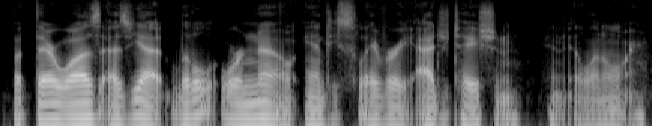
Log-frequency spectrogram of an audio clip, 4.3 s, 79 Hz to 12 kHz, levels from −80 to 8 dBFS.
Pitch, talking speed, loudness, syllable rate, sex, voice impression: 90 Hz, 165 wpm, -20 LUFS, 6.1 syllables/s, male, very masculine, middle-aged, very thick, tensed, slightly powerful, dark, slightly soft, muffled, fluent, slightly raspy, cool, intellectual, slightly refreshing, sincere, calm, friendly, reassuring, very unique, slightly elegant, wild, sweet, slightly lively, kind, modest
